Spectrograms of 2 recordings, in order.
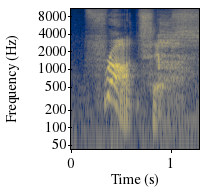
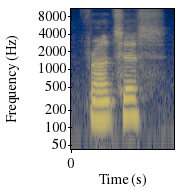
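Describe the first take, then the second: First: High, sharp call of "Francis!"; exasperated call. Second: Said in the usual way. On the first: Acted. Calling her, exasperated.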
